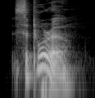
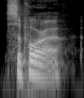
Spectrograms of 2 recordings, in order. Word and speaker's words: Sapporo: Is it Sapporo or Sapporo? I need to get a handle on that pronunciation before the Olympics next year. – Whoa, as a beer drinker, I'm kind of shocked you don't know that. Sapporo.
